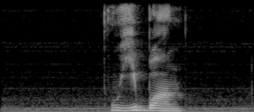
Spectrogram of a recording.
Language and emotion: Russian, angry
